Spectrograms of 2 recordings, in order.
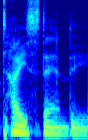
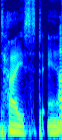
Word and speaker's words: Tiste Andii: Just pronunciations going forward. Oh, yes. Tiste Andii. Tiste Andii.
